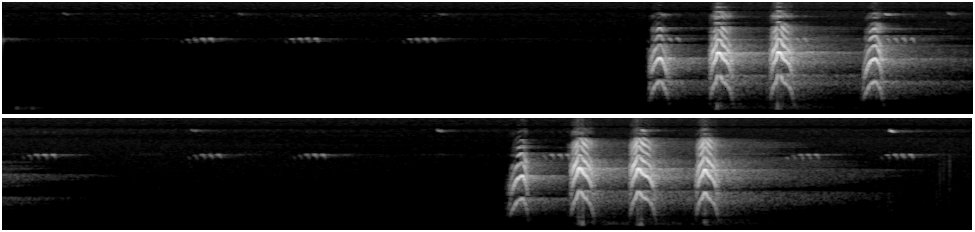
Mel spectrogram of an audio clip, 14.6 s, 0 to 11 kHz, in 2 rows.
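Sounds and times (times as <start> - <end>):
spotted owl barking in Arizona: 4.8 - 7.4, 11.1 - 13.5.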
